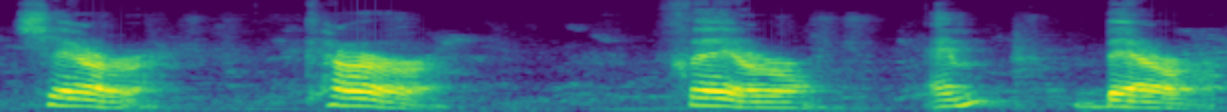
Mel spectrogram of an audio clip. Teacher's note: Now, this vowel starts with the vowel found in get and beg before gliding to the central schwa position.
